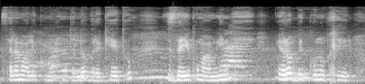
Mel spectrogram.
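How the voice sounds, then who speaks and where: A woman speaks with an Egyptian accent. Her pace is fairly quick. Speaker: family vlogger. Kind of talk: casual vlog chat. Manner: animated.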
